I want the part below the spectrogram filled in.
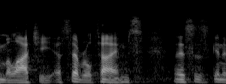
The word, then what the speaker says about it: Malachi: So today we're in the final book of the Old Testament, written by the only Italian prophet, Malachi. Just kidding. It's pronounced Malachi, okay?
